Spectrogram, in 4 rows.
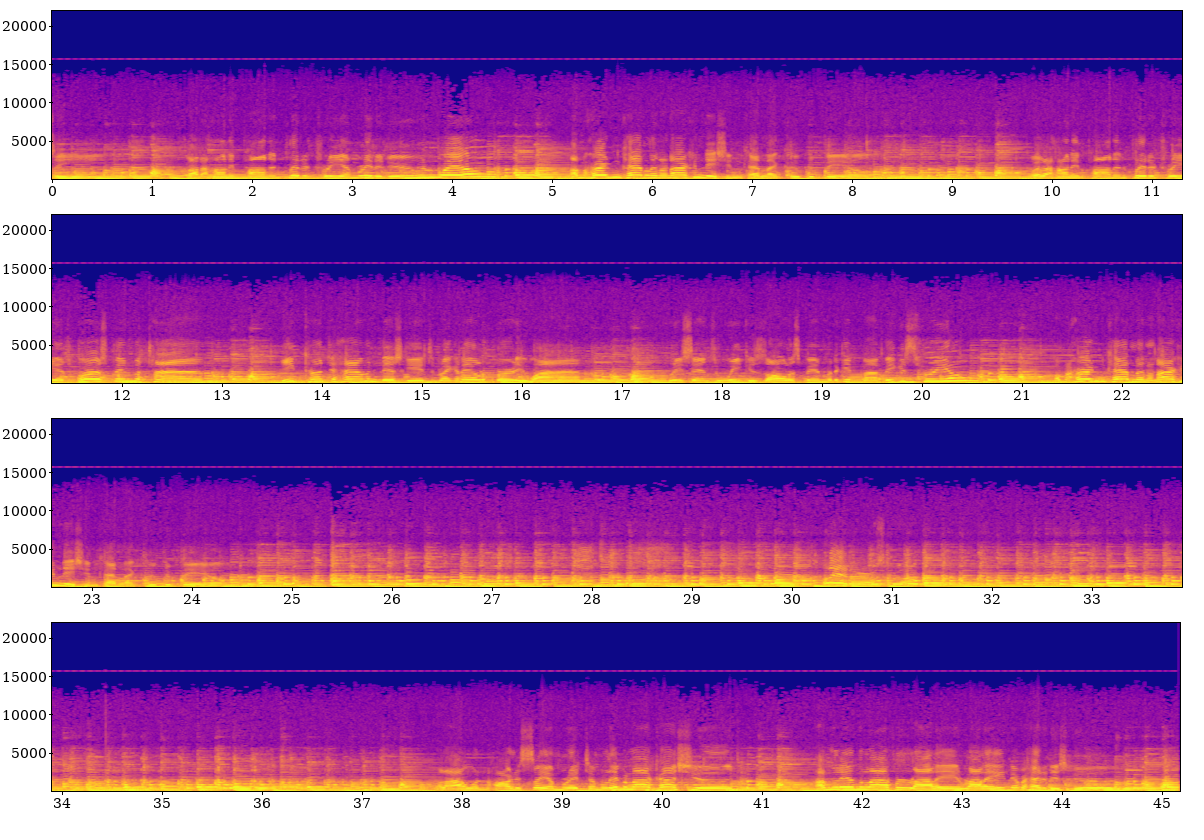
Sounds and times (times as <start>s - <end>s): Music: 0.0s - 45.1s.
